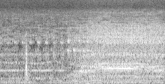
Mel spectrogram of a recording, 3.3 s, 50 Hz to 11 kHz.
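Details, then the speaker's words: Engine with a cold-start knock (rattles like a con-rod bearing) that appeared after brief oil starvation, persisting over 3,500 km; pulls up smoothly as the throttle is blipped, no knocking heard under revs; knock absent when revving. "звуков нет вот сейчас, когда газуешь."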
